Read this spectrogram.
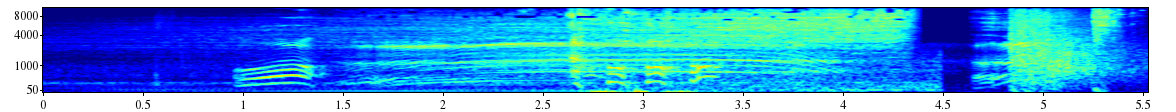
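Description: A young man screams in terror.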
